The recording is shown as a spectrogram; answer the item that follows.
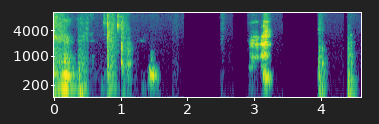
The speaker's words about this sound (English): Don't go anywhere. I'm just going to open the door, but I don't want, because I want to finish.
